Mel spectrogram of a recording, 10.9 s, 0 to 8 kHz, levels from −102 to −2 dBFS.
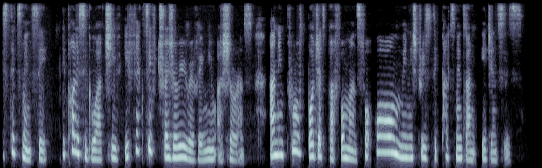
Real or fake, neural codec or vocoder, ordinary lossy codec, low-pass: real; none; AAC, 48 kbps; 7.2 kHz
